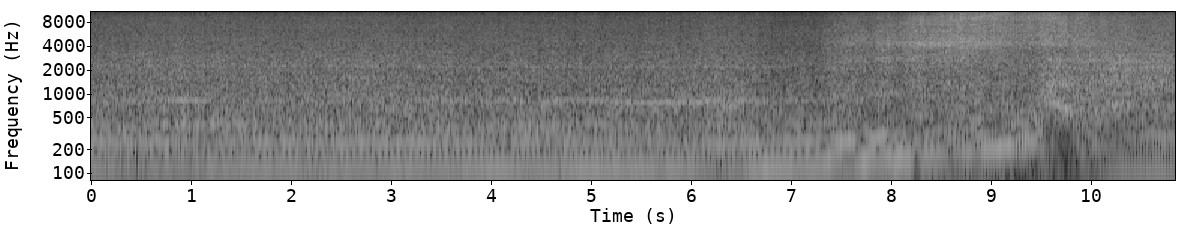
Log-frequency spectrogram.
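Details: 1993 Nissan 240SX convertible with RB26DETT, stock twin turbos at 15 psi, otherwise relatively stock, on a dyno: repeated load pulls sound rough and uneven from a bad misfire, peaking at only 247 hp and 221 torque.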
